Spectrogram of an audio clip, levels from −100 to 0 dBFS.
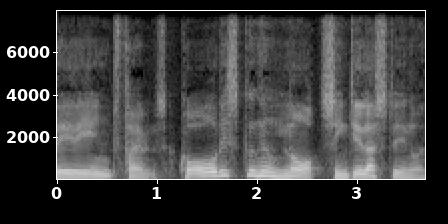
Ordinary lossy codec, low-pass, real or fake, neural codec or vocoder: none; none; fake; codec, 16 kHz, 0.5 kbps, FunCodec, trained on LibriTTS, 25 frames a second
